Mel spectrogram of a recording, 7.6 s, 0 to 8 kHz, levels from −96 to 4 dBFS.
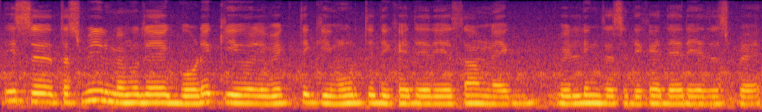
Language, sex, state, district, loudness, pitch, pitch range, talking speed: Hindi, male, Rajasthan, Bikaner, -11 LUFS, 160 Hz, 155-170 Hz, 195 wpm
